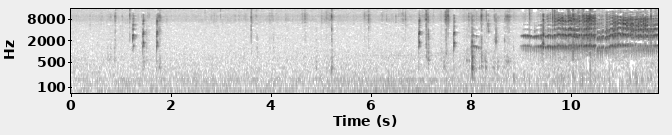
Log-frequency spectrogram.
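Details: Java sparrow (Lonchura oryzivora) chicks 49 days old giving scattered sharp clicks and chips, then a dense, rapid, bright chattering of overlapping calls near the end.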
